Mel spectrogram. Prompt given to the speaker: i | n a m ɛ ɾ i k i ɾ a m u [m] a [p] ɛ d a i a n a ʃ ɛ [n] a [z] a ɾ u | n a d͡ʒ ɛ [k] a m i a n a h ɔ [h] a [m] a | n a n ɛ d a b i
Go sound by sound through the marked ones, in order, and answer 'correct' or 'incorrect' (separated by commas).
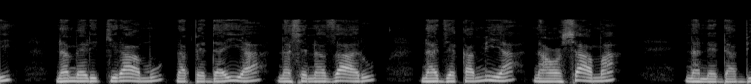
incorrect, correct, correct, correct, correct, incorrect, correct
